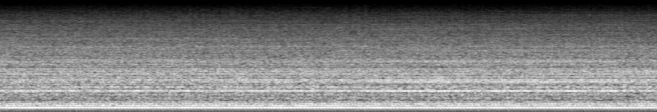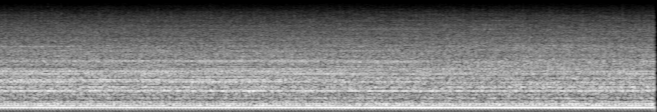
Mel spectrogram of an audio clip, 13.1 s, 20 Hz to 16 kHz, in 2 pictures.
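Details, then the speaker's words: DuroMax XP15000HX generator, the replacement for a dual-fuel XP15000EH, running on propane in a shed with the exhaust fan off during a 5-minute test on its second start. Constant, even drone with a steady hum, no surging, misses or knocking; normal running, no issues. "wow and that was a a 5 minute run to see how it's just make sure everything is running well and everything is running well no issues"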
